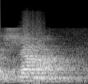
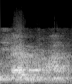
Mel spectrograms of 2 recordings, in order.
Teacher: الشمع بفتح الميم دي اللغه الفصيحه، المصريين يقولوا شمعه يسكنوا الميم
